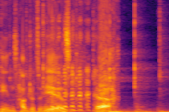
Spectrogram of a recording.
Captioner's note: woman laughs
